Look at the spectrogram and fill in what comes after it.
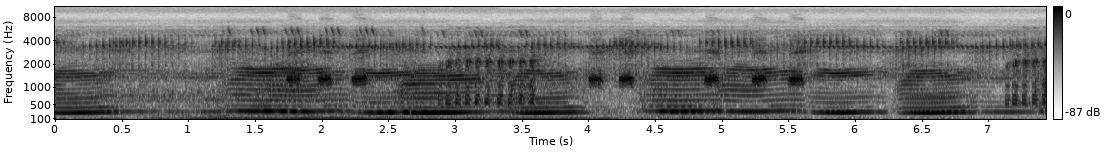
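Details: Frogs croaking in nasal, bleating bursts, short calls alternating with longer drawn-out ones, over a faint low background hum.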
